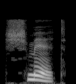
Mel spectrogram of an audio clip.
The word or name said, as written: Schmitt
